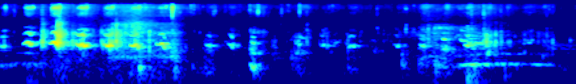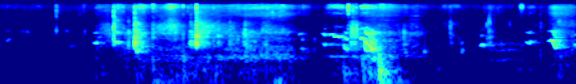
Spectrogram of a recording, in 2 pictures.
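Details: Yorkshire Terrier puppies indoors, giving a busy run of short high whimpering and squeaking calls, several rapid in a row near the start, with scuffling and rustling between bursts and a brief low growl-like sound mid-way.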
